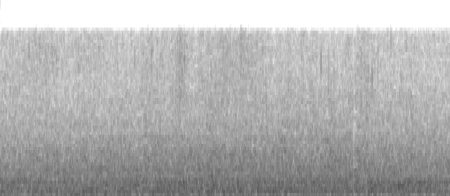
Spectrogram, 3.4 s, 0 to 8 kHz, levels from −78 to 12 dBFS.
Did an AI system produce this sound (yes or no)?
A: no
